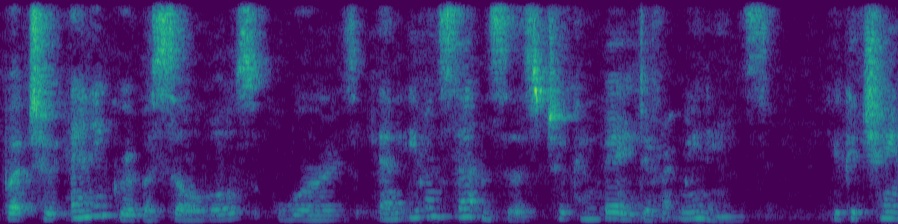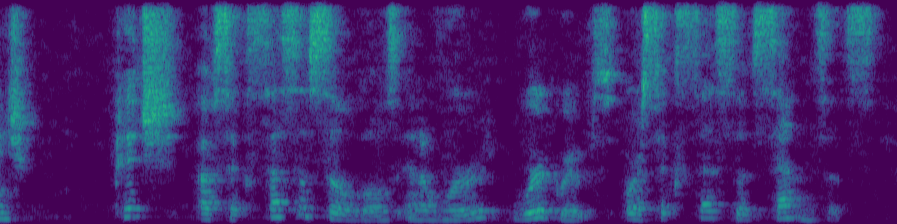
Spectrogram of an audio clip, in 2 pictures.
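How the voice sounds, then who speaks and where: A woman hosting a podcast lesson for lectors, reading a scripted lesson in a measured way and voicing example sentences to show intonation. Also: medium pitch, lively intonation, a little mellow. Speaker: podcast host teaching lectors. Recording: echoey room with clear background noise.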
